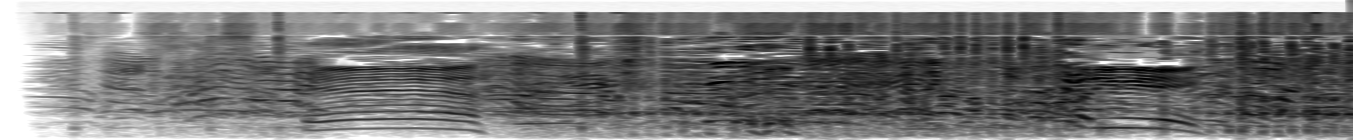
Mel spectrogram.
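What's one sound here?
A crowd of young people chatter and shout loudly close by.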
